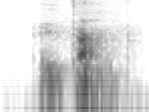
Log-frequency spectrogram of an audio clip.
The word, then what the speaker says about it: Eitan: I just want it to become famous so that I can be like Titan without the T. Eitan. That's the way to spell it.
